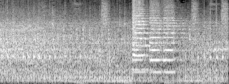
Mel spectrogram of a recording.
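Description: Road traffic noise with a vehicle horn honking once, briefly, about one and a half seconds in.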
